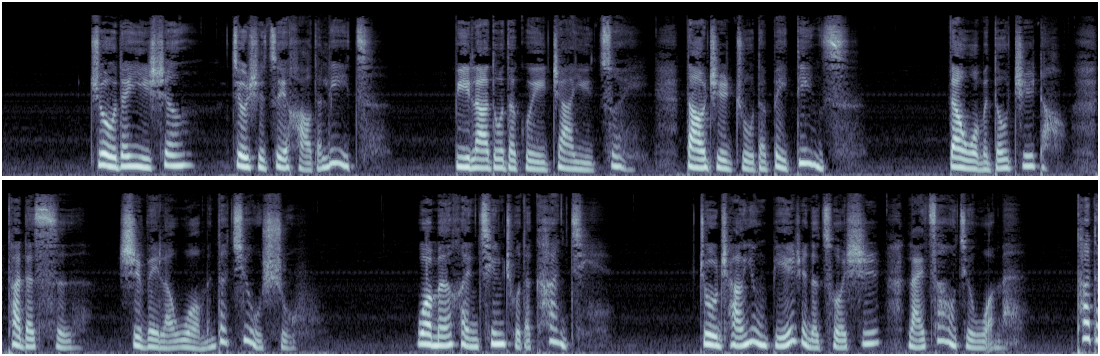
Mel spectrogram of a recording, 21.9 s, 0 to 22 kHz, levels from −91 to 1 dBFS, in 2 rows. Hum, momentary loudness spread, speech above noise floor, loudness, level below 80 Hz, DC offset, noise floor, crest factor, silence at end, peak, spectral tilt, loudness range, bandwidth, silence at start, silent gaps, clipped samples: none; 12 LU; 38 dB; -19 LUFS; -50 dBFS; under 0.1%; -56 dBFS; 20 dB; 0 s; 0 dBFS; -4.5 dB/octave; 4 LU; 16 kHz; 0.9 s; none; under 0.1%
